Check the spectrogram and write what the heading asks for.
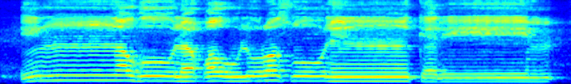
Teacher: لام کے اوپر پیش ہے، اس لیے لام کو جلدی پڑھیں، کھینچیں نہیں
